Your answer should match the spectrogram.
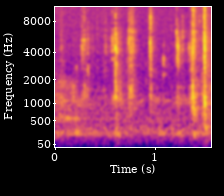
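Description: Keys clacking on a Perkins-style Braille keyboard of a Braille notetaker, a quick, uneven run of close, faint clicks and taps with no talking.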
